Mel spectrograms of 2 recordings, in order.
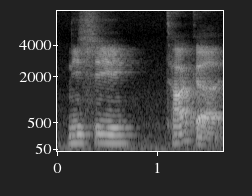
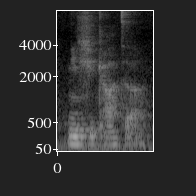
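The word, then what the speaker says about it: Nishikata: Instead of Nishi Taka, it's Nishi Kata.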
